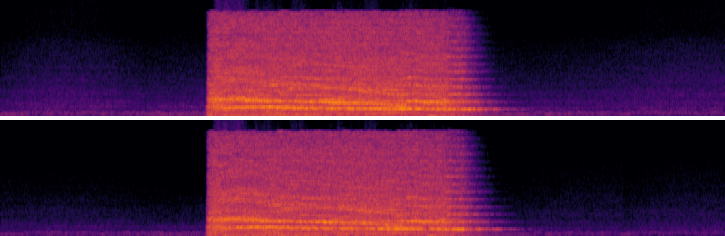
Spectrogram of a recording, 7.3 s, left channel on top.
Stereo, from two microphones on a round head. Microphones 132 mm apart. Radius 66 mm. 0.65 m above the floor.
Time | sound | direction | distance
2.0 | a scream | 30° right (ahead or behind) | 1.5 m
